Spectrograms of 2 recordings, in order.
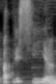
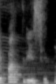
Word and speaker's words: Patrycya: Falou, nossa, é não pode aceitar um, um nome assim, porque isso aqui é um erro gramatical, que é dois Y numa palavra, você perde a sílaba tônica. Então, meu nome seria Patricia, não seria Patrícia.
